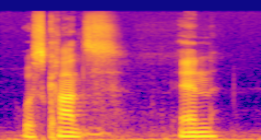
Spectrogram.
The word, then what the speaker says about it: Wisconsin: Let me pronounce it right. Wisconsin. – Yeah, there's no T. – No, there is no T at the end.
